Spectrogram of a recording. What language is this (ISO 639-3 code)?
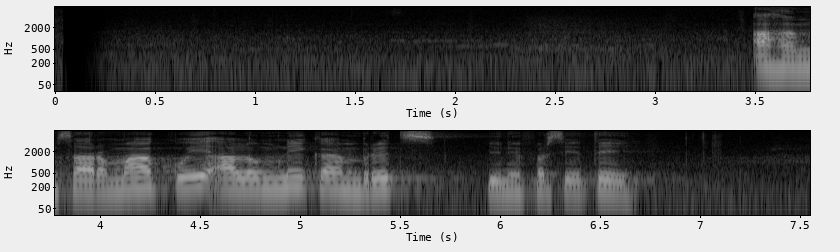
jav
